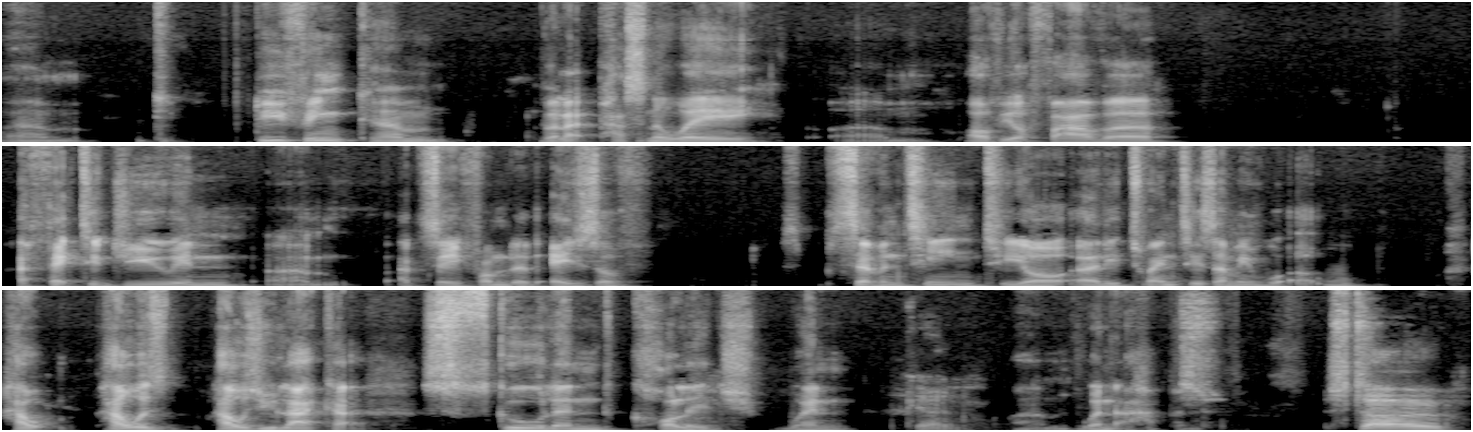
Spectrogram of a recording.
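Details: Adult male speaker; ordinary speech.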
